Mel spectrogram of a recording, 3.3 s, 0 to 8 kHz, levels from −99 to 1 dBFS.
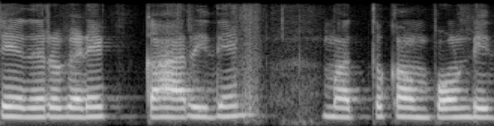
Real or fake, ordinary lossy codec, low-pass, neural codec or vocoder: real; none; 7.2 kHz; none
